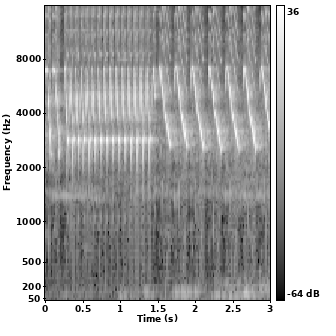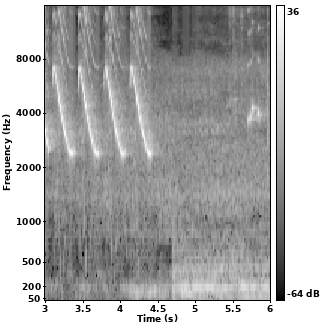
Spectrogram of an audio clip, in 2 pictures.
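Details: Canary song used as a master for training other birds and rousing silent ones: a rapid buzzy trill, then a run of about a dozen steeply falling whistled notes, ending in faint low background hum.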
